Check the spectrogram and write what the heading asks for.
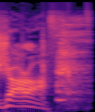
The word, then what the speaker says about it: Zharoff: And thank you for pronouncing my name beautifully, correctly. Wow. You got the French "je" right on.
